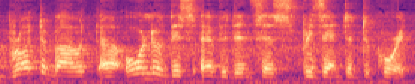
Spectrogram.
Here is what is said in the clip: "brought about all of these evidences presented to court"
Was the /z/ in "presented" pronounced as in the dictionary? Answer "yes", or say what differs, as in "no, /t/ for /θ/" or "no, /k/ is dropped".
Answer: yes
